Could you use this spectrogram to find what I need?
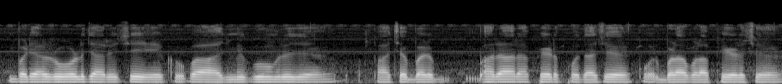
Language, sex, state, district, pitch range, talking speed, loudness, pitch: Marwari, male, Rajasthan, Nagaur, 110-120 Hz, 160 wpm, -15 LUFS, 115 Hz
